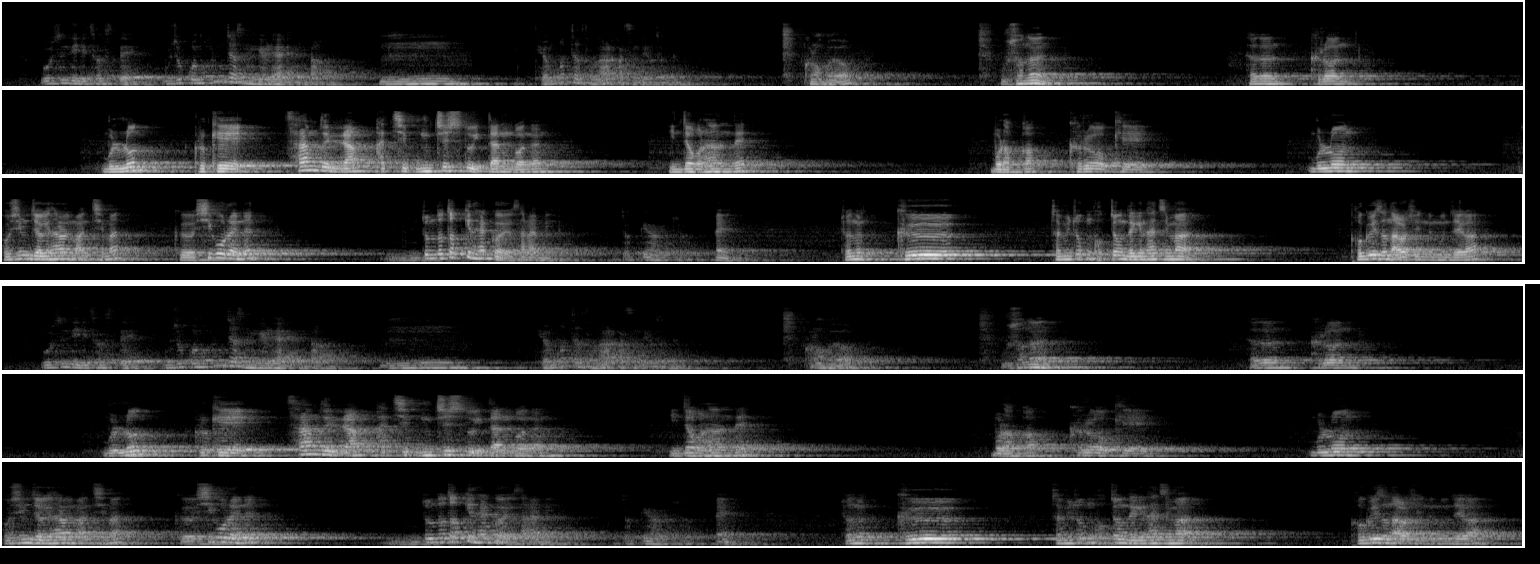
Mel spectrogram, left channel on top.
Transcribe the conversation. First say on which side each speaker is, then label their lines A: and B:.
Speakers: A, on the left; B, on the left.
A: 무슨 일이 있었을 때 무조건 혼자서 해결해야 되니까
B: 음,
A: 대형마트가 더 나을 것 같은데요, 저는.
B: 그런가요? 우선은 저는 그런 물론 그렇게 사람들이랑 같이 뭉칠 수도 있다는 거는 인정을 하는데 뭐랄까? 그렇게 물론 도심 지역에 사람이 많지만 그 시골에는
A: 음,
B: 좀 더 적긴 할 거예요, 사람이.
A: 적긴 하겠죠.
B: 예. 저는 그 점이 조금 걱정되긴 하지만 거기서 나올 수 있는 문제가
